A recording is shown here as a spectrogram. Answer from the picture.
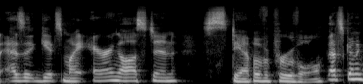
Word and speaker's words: Austin: reviews my name is Austin rhymes with I guess Boston it's a place they're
